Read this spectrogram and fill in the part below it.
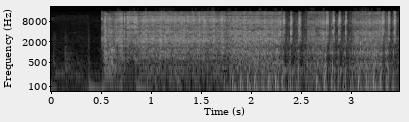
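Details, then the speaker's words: TVS Scooty Pep self-start repair: starter motor opened and fixed, before air filter refitted; starter catches at once and small single settles into quick even putter; starts cleanly. "Now put back the filter in its place... before that, lets see if scooter self starting or not..."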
